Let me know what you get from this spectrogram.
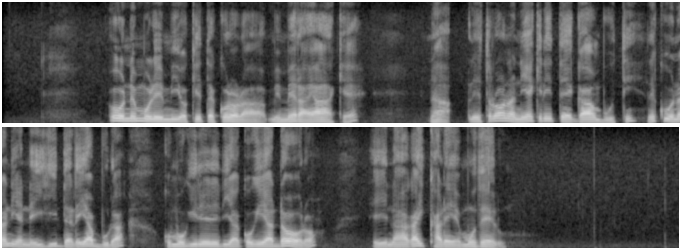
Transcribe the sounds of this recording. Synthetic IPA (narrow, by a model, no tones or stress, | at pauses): onemoɾemiɔketɛkoɾɔɾamemɛɾajakɛ | na | netɔɾɔnaneakeɾetɛɡambutinekuonanianeiɦidaɾeabuɾa | komoɣiɾeɾeɾiakoɣeadɔɾɔ | enaɣaikaɾɛmoðɛɾṵ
